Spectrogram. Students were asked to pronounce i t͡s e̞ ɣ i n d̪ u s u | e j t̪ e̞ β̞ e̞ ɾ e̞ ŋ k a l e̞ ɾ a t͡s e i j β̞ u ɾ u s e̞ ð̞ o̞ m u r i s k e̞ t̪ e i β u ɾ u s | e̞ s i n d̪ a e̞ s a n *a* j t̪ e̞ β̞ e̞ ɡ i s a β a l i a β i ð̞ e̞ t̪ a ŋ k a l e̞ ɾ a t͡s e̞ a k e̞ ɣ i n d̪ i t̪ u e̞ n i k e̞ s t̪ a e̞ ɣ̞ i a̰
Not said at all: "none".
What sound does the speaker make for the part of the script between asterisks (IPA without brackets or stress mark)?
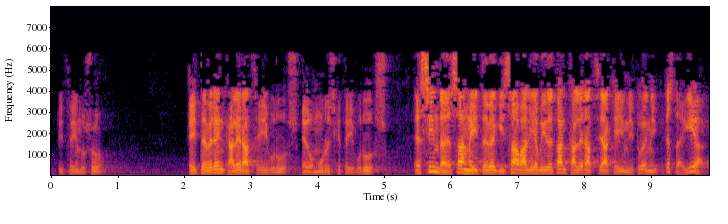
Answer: e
